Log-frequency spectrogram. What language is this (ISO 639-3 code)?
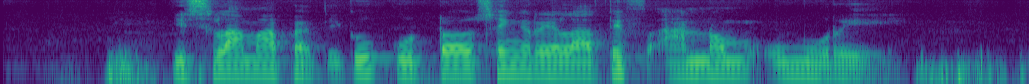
jav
